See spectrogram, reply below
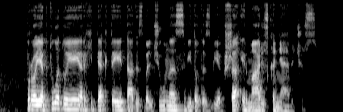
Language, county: Lithuanian, Marijampolė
